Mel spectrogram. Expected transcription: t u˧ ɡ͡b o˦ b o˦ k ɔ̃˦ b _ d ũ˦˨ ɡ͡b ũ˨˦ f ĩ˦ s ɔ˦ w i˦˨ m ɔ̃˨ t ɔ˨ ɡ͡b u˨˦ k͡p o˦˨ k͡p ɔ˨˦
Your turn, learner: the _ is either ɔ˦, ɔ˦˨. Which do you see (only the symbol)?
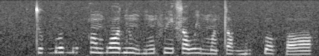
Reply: ɔ˦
